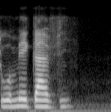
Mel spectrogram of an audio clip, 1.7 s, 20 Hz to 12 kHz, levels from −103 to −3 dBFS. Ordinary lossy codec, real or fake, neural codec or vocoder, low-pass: Opus, 16 kbps; fake; codec, 16 kHz, 16 kbps, FunCodec, trained on Chinese and English, 50 frames a second; 7.2 kHz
